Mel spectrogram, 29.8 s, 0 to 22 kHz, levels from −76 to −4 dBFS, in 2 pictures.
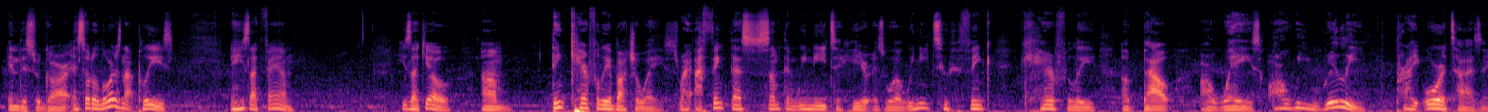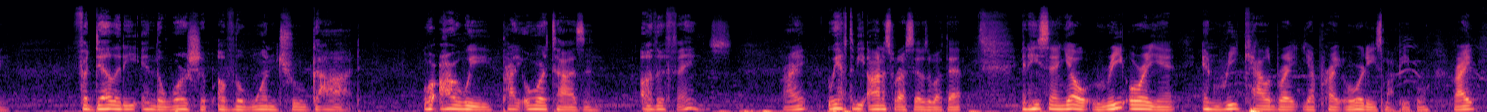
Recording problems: murmuring crowd; faint; throughout; 25 dB below the speech

